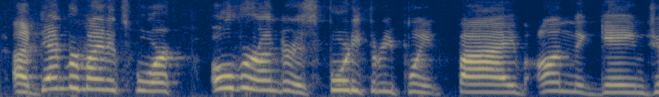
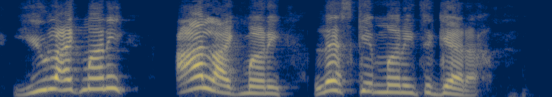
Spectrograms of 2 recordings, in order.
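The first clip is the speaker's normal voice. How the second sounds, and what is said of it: Put-on comedic accent. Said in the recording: “all of your segments also have accents. I think the accent along with the segments ... This is the money accent guy.”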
